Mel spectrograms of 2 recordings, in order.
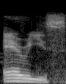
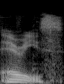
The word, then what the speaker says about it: Aries: And so one of the famous fire signs is Aries, right? Aries. It's like the god of war in the Greek mythology. That's right. And u So it's pronounced Aries. Aries.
